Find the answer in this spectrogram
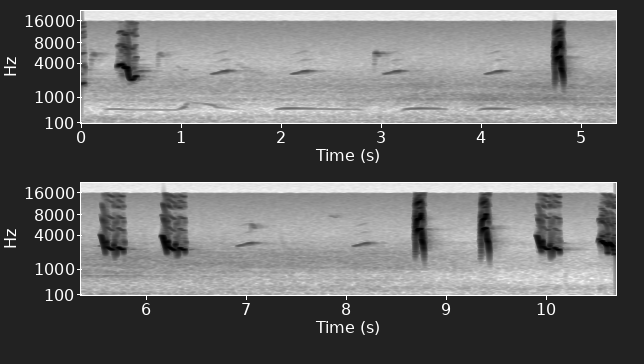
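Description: An American robin gives sharp, high, clipped 'pik' calls, single or in quick pairs, about eight across ten seconds, over faint soft whistles in a quiet background.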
